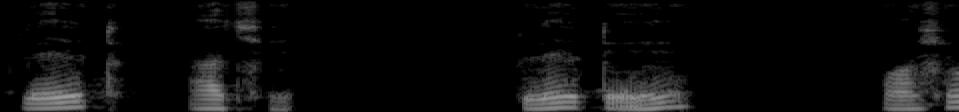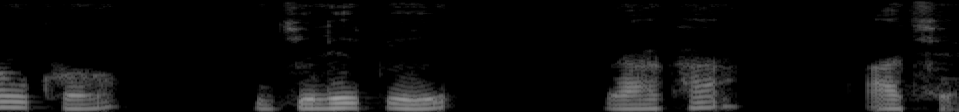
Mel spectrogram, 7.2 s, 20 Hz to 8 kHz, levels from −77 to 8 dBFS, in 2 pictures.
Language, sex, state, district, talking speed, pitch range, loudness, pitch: Bengali, male, West Bengal, Kolkata, 65 wpm, 120-155 Hz, -36 LUFS, 135 Hz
